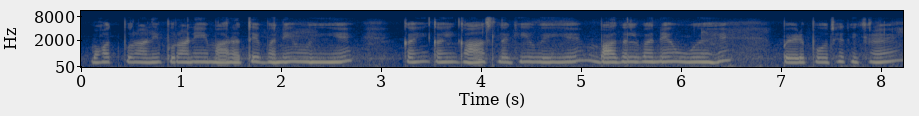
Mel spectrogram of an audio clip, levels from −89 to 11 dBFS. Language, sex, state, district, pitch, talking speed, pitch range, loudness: Hindi, female, Chhattisgarh, Kabirdham, 245 Hz, 140 wpm, 235-255 Hz, -39 LUFS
